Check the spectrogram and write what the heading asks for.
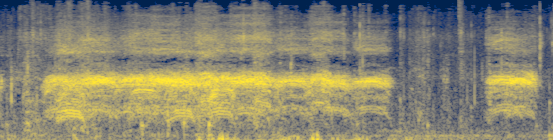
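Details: Angry crows fighting over food give a long, drawn-out harsh call lasting over three seconds, then a second shorter rasping call after a brief pause, over low background rumble.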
